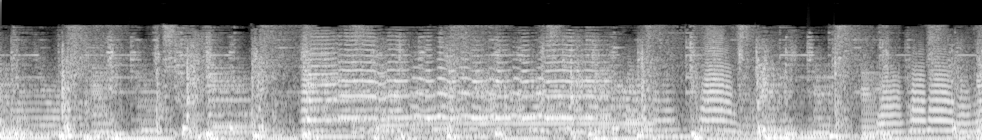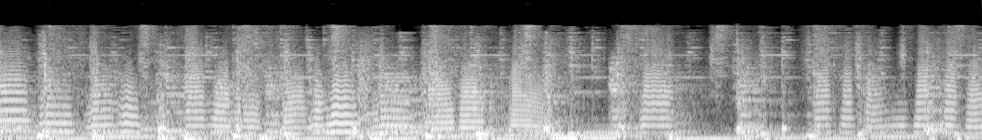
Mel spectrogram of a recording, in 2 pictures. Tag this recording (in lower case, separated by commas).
music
